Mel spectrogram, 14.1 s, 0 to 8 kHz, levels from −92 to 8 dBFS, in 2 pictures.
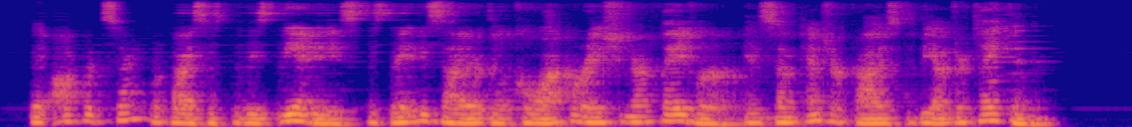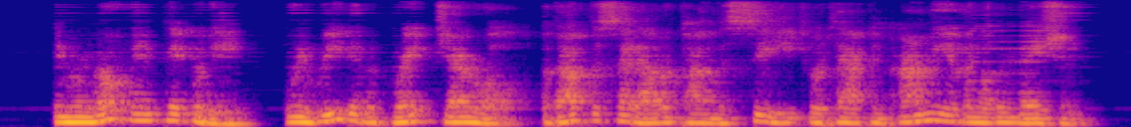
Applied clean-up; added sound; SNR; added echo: neural mask model DeepFilterNet 3.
